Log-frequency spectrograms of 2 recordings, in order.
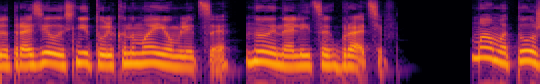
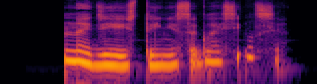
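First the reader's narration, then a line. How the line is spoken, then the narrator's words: Mouthed whisper. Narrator (Russian): прошептала я одними губами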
